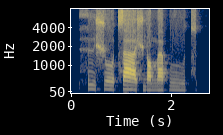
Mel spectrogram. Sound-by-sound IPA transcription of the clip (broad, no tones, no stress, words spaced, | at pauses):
hɨ ʃo t͡saːʃjɒ maput͡s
